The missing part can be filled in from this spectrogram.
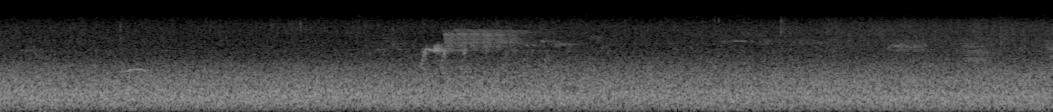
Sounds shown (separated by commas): Mountain Quail call, Spotted Towhee song, Steller's Jay call, unidentified sound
